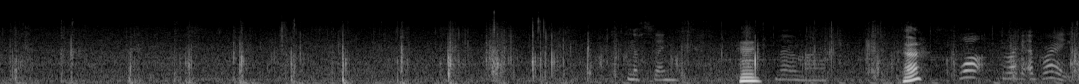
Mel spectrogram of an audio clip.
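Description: Footsteps of runners on a gravel forest path, about two a second. From about six and a half seconds in come a few short wordless voice sounds, the loudest about seven and a half seconds in and a rising one near the end.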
